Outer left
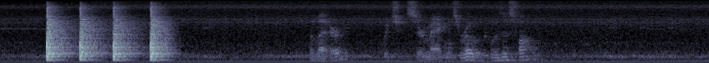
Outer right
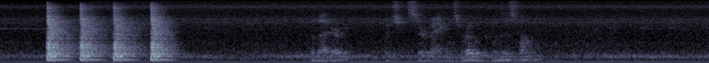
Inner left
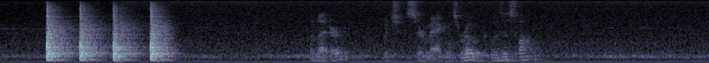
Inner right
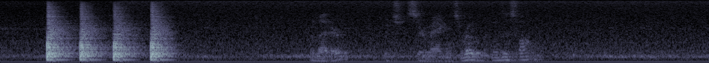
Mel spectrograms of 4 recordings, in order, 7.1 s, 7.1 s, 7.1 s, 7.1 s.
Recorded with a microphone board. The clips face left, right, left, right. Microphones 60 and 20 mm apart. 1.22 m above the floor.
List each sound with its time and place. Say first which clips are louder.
0.5 s hammering: outer left 6 dB, inner left 4 dB; 65° left (ahead or behind), 1.7 m
3.1 s a man speaking: outer left 4 dB, inner left 4 dB; 70° left (ahead or behind), 3 m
